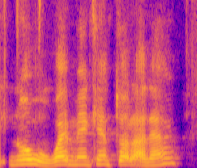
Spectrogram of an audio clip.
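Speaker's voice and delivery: high, loud insistent denial; mock incredulous retort; mock disbelieving crowd. Doubting people voiced.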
